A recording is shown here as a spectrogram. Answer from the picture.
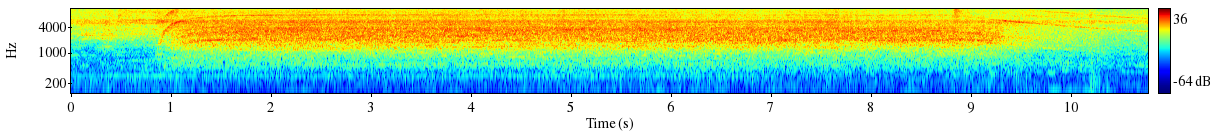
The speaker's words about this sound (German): Nach der Benutzung reinigt sich die City-Toilette Basic selbst. Zunächst setzt die Spülung ein. Danach wird die Sitzfläche selbst gesäubert. Ein staubsaugerähnliches Gerät saugt die letzten Tropfen von der Klobrille.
